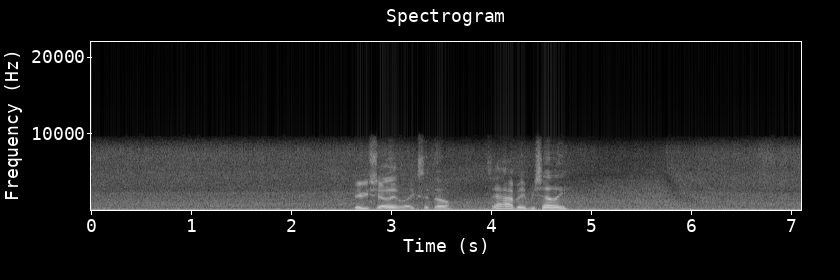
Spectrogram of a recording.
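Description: Shallow floodwater laps and ripples softly.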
